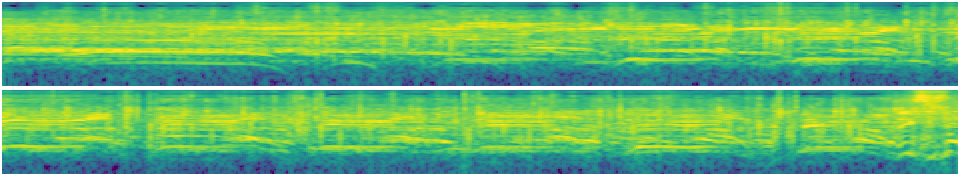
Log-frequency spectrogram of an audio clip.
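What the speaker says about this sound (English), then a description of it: "Can I have a round of applause for Leon?" A dense outdoor rally crowd cheers and claps for Leon, with shouts and voices rising over scattered clapping in a loud, continuous roar.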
